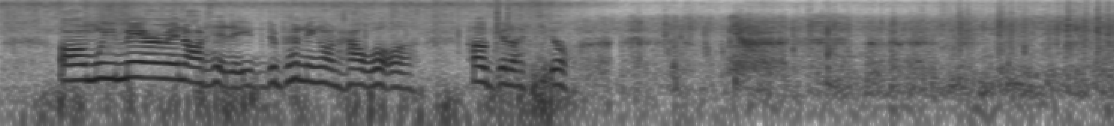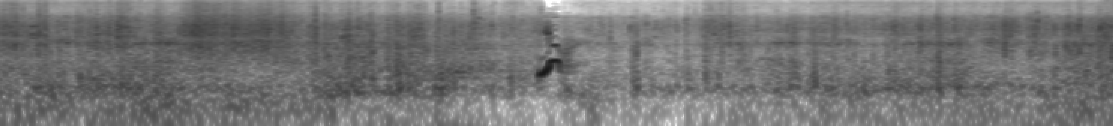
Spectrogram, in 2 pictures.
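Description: Bicycle tyres roll and crunch over dry leaves on a dirt trail.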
